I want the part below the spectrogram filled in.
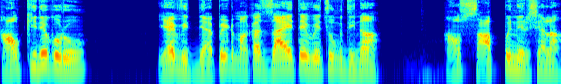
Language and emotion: Goan Konkani, angry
